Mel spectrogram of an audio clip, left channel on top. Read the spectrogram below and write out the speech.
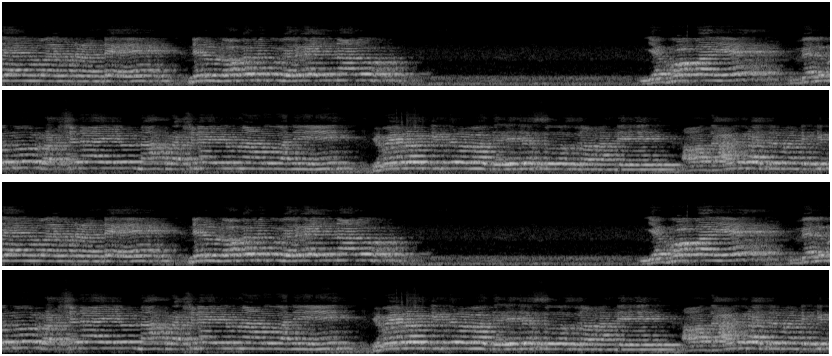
ఏమంటాడంటే, నేను లోకమునకు వెలుగై ఉన్నాను. యెహోవాయే వెలుగును రక్షణ నాకు రక్షణ అయి ఉన్నాడు అని 27వ కీర్తనలో తెలియజేస్తూ వస్తున్నటువంటి దావీదు రాసినటువంటి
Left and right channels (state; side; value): noise; left; rumble, 28 dB below the sound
